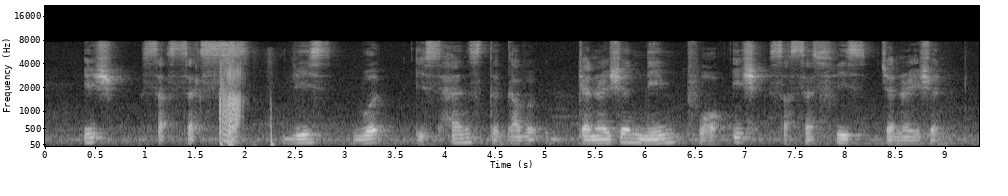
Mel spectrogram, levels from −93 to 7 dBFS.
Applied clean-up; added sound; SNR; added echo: none; Fart; 1 dB; none.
